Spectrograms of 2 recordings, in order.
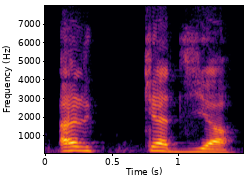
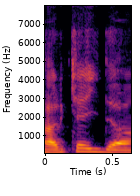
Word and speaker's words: Al-Qadia: Tu devras rejoindre Al-Qadia. J'ai failli dire Al-Qaïda.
